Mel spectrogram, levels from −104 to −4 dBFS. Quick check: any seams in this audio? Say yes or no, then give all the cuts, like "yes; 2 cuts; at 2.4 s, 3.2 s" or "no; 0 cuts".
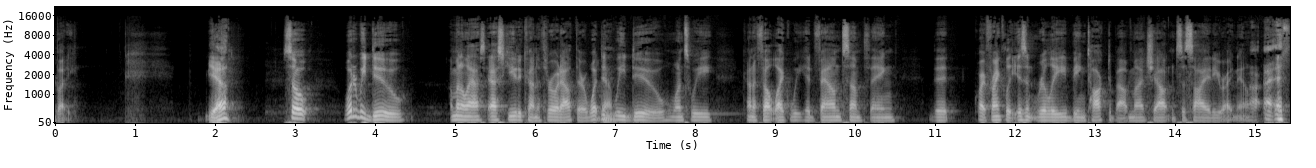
yes; 2 cuts; at 2.6 s, 13.4 s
